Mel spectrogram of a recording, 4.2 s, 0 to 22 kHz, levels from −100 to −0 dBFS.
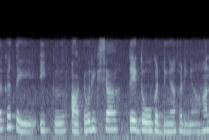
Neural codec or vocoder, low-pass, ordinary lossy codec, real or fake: none; none; none; real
